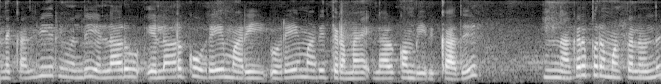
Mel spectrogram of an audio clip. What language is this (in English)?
Tamil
